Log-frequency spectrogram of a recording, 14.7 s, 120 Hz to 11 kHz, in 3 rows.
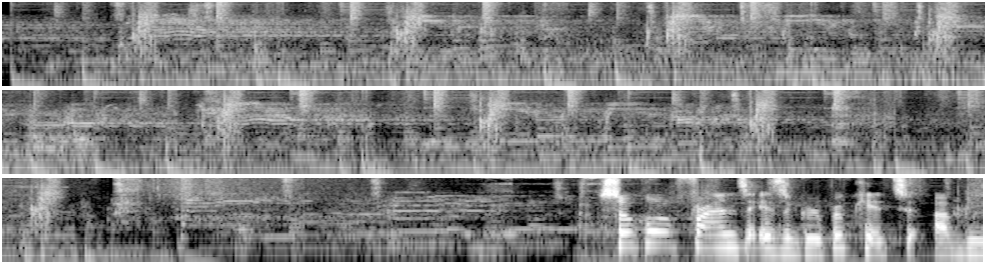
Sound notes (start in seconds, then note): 0.2 upbeat music; 4.3 indistinct conversation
